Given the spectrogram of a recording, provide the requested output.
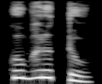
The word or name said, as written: ಗಭೀರತೆ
